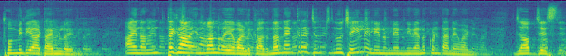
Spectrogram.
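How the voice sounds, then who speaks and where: A woman giving an earnest, fervent spoken testimony about her faith, sometimes asking her listeners questions. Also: mid-range voice. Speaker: church member giving testimony.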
